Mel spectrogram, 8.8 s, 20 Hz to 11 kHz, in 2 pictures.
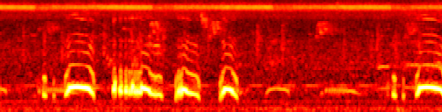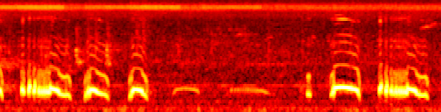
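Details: Repeated 'kuk 2' song phrases of a spotted dove, a master recording for training doves: three phrases about three seconds apart, each an arched coo, a rolling burbled coo and two or three shorter hollow coos.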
